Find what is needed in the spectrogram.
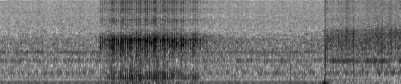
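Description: A buzzing, rasping cartoon sound effect lasting about a second, heard as the ink dropper sucks the character back up. A steady hum from the old soundtrack runs under it, and a click comes about three seconds in.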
